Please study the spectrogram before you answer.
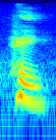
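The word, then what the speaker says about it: ה: você não mexe nada Hei você não faz força para pronunciar praticamente né sua pronúncia ela é parecida com o h de house em inglês e isso remete que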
